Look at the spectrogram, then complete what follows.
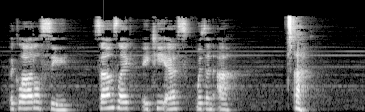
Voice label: glottle c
